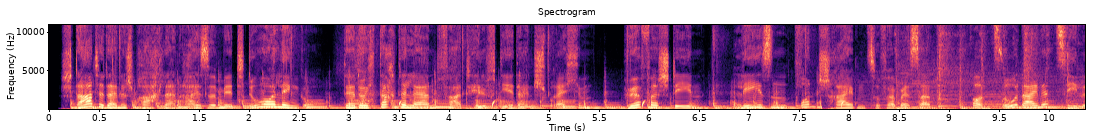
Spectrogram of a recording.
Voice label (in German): Werbung; Duolingo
